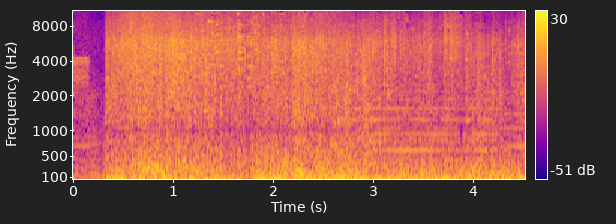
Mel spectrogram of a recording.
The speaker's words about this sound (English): It exploded across the wheelhouse, killing the soldier. We were prepared for that and didn't lose our footing.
